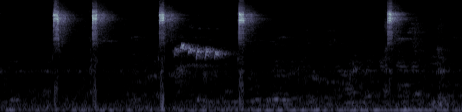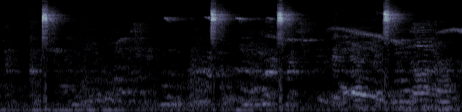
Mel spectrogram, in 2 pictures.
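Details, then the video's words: Flowerpecker lure call meant to draw in a rival, delivered as sharp, very high clicking ticks, singly or in quick pairs, about nine in nine seconds; faint whistles from other birds and low background hum. "Pancingan burung kemade cabe-cabean GACOR NGALAS memanggil lawan"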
